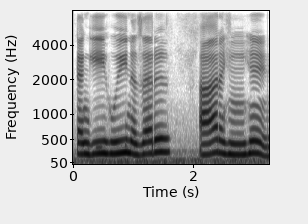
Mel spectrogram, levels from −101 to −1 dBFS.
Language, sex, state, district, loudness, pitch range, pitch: Hindi, female, Madhya Pradesh, Bhopal, -9 LUFS, 215-235 Hz, 230 Hz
